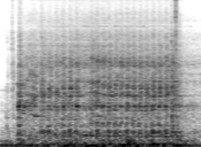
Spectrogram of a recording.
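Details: Car that starts then immediately shuts off; throttle body suspected. Cranked with the brake pedal held down: a steady fast crank with even pulses for nearly three seconds that never catches. Crank, no start.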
